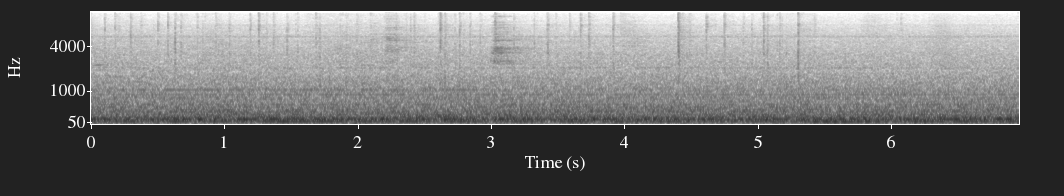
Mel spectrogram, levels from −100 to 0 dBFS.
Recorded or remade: recorded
